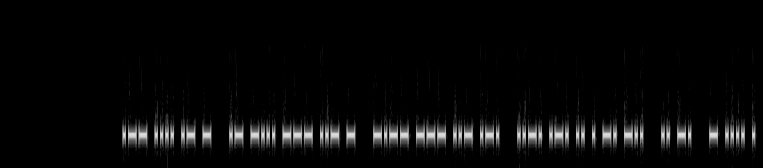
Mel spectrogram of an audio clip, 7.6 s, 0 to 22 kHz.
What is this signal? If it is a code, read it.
Morse code, heard as a keyed tone, about 41 wpm, 700 Hz. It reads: WHAT ABOUT YOUR FRIEND IN THE
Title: Sentences from Top 1000 Words - Review Part 1 - 45wpm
